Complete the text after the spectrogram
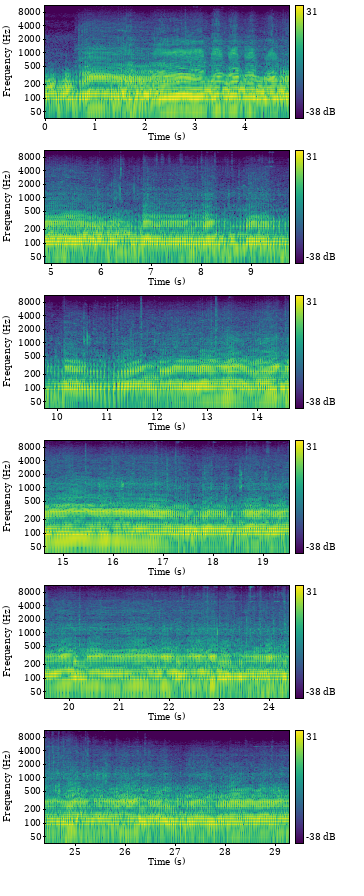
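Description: A dirt bike engine drones and revs up and down close by.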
